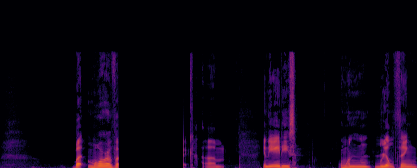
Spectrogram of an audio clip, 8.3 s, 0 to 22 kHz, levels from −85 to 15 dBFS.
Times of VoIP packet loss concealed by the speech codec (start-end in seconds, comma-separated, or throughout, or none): none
